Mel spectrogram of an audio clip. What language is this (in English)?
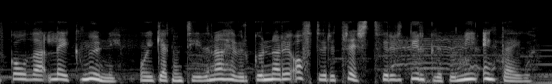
Icelandic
